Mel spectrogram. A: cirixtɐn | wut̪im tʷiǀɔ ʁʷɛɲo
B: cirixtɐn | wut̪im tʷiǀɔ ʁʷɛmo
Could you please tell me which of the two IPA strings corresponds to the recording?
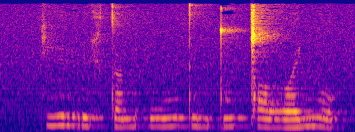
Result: A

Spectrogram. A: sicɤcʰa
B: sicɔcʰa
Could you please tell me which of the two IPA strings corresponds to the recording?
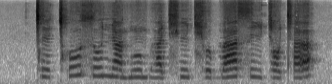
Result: B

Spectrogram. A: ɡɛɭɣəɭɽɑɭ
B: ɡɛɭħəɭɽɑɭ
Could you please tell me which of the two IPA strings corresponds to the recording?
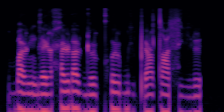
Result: B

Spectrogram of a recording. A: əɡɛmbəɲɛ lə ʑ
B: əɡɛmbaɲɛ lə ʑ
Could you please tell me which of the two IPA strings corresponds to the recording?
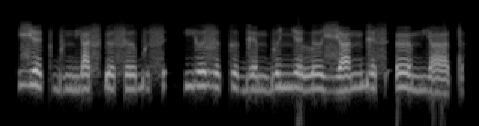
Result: A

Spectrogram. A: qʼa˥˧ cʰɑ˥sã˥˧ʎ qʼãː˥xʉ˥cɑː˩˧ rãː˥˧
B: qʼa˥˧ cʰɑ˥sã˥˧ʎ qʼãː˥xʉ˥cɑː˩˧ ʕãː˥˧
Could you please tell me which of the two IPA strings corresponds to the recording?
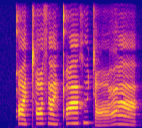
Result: B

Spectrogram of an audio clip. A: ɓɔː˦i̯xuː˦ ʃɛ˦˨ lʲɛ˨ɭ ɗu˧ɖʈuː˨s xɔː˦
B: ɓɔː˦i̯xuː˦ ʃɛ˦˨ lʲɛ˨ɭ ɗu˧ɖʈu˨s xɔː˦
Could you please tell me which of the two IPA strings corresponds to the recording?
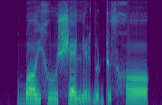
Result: B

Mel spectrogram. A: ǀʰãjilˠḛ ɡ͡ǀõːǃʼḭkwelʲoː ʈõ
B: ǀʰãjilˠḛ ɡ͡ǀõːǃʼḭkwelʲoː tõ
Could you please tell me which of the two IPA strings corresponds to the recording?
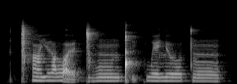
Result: B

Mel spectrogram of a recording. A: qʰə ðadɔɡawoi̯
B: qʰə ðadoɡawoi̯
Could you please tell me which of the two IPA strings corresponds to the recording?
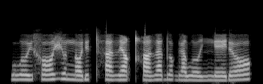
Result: A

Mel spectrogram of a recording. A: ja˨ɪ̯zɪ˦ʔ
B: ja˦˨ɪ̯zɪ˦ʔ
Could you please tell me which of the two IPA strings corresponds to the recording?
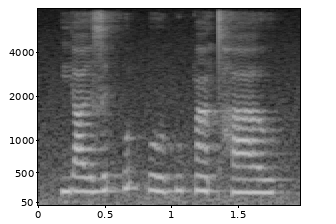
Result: A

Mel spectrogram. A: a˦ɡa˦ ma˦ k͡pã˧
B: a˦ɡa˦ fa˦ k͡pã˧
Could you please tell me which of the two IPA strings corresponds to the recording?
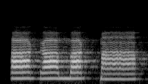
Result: A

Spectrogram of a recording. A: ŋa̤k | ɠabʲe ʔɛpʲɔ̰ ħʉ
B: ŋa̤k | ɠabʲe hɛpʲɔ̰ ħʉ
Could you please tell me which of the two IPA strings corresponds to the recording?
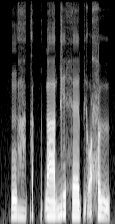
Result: B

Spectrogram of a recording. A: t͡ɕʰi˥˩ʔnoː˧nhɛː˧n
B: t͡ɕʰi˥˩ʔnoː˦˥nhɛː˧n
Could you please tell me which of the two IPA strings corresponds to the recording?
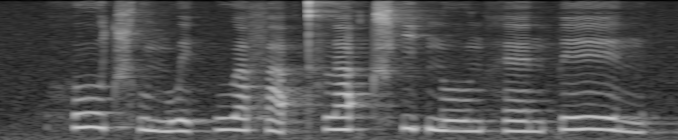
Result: A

